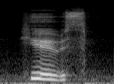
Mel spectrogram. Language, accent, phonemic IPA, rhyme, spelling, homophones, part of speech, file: English, US, /hjuːz/, -uːz, hues, hews, noun, En-us-hues.ogg
- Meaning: plural of hue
